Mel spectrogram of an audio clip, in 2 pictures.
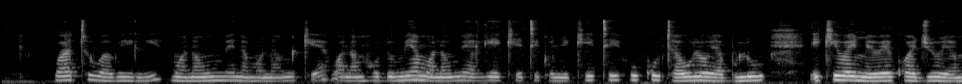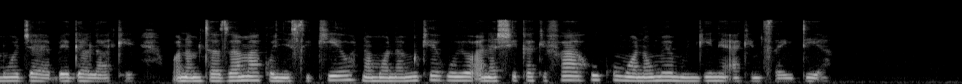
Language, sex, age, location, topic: Swahili, female, 18-24, Mombasa, health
